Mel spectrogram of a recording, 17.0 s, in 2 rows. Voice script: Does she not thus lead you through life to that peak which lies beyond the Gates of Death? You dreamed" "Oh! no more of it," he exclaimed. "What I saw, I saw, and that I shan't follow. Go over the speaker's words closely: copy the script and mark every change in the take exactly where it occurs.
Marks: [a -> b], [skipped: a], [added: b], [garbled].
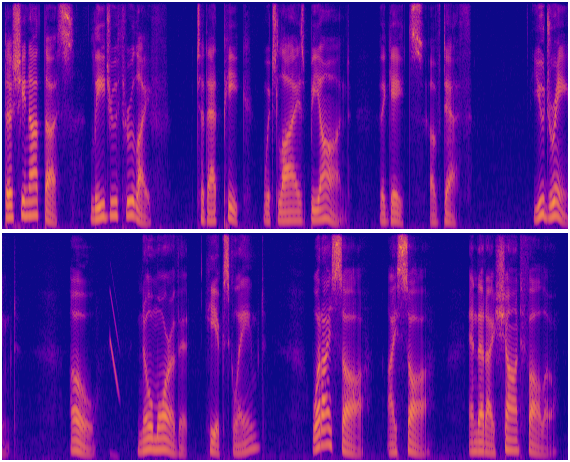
Does she not thus lead you through life to that peak which lies beyond the Gates of Death? You dreamed" "Oh! no more of it," he exclaimed. "What I saw, I saw, and that I shan't follow.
